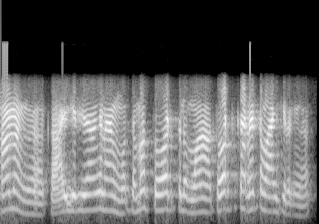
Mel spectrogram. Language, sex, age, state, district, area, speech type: Tamil, female, 60+, Tamil Nadu, Erode, rural, conversation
